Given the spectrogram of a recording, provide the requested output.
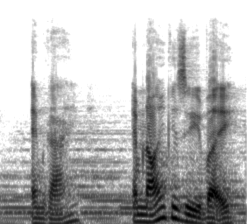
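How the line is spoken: Smiling. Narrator (Vietnamese): mỉm cười

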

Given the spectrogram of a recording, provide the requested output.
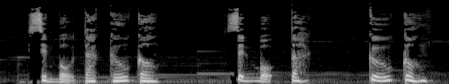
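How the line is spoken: Sobbing. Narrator (Vietnamese): Chàng nức nở

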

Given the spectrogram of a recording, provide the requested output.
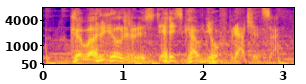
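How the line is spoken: Hoarse laugh. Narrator (Russian): засмеялся хриплоголосый

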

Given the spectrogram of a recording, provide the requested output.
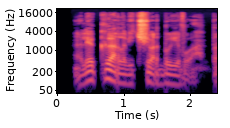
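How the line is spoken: Grumbling through teeth. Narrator (Russian): проворчал сквозь зубы, не сдержавшись, Роман Иванович

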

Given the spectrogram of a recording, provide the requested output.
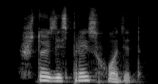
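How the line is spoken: Cold question. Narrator (Russian): холодно спросил

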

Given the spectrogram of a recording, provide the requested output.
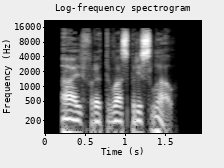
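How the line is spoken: Indifferent tone. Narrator (Russian): сказал я безразличным тоном

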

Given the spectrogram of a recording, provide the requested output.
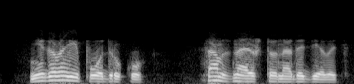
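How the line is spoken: Sharp scolding shout. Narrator (Russian): прикрикнул на него фейерверкер

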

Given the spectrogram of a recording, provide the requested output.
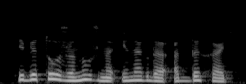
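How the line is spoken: Gentle explanation. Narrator (Russian): мягко пояснила

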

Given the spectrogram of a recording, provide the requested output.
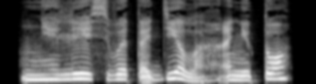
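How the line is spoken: Angry hiss. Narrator (Russian): зло зашипела парфюмерша

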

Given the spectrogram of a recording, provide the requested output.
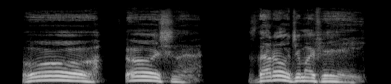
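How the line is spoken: Cheerful smiling exclamation. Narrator (Russian): воскликнул, широко улыбнувшись, казак

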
